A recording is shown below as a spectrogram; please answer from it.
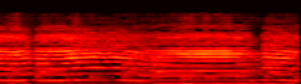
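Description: Shehnai playing a melody that bends and slides between notes over a steady held drone.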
